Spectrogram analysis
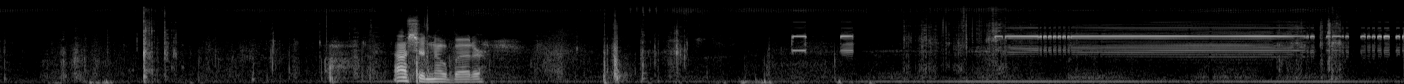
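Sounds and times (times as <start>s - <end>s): metal detector beeps: 7.8s - 14.0s
metal detector high tone: 7.9s - 14.0s.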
